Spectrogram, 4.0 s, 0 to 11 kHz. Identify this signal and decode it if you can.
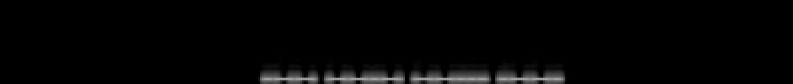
Morse code, heard as a keyed tone, about 44 wpm, 700 Hz. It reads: WQ7P
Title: USA Call Signs Repeated 2x 45wpm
